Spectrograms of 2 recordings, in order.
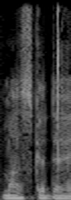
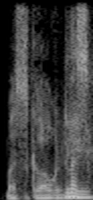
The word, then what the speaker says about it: Muscadet: I'm so glad I work here because I would have never known how to pronounce Muscadet because I pronounced it, I think, as like Muscoda.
